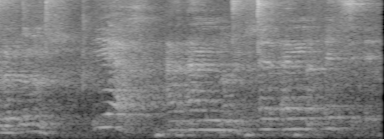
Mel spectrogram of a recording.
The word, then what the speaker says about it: flâneuse: So that's how it is pronounced, Le Flâneuse.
